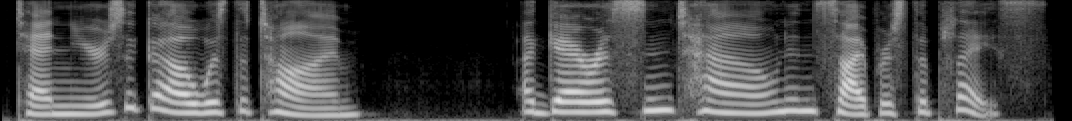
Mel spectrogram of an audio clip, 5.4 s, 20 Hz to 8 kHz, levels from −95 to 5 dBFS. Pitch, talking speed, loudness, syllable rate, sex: 235 Hz, 145 wpm, -17 LUFS, 4.1 syllables/s, female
